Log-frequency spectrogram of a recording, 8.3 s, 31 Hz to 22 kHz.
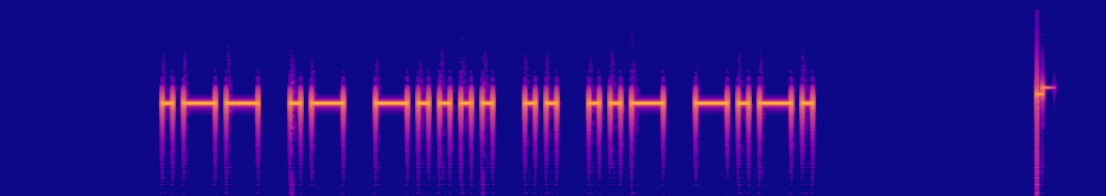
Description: Morse code, heard as a keyed tone, about 15 wpm, 700 Hz. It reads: WA6IUC
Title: USA Call Signs - 2x Character Spacing - 15wpm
